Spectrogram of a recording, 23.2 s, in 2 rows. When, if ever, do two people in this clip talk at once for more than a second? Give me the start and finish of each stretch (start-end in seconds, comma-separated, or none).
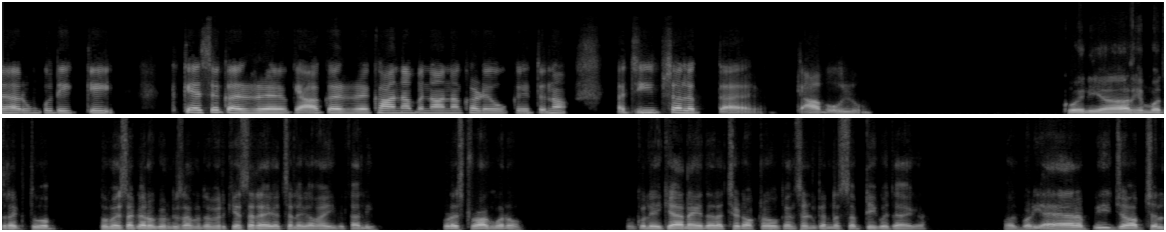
none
